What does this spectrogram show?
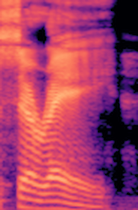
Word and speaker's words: sere: It's a sere. Sere. A long E, even though it's pronounced A.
